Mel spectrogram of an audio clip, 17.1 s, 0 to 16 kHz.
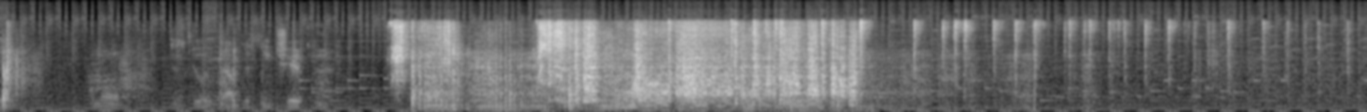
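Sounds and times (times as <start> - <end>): spinning tops clashing and rattling: 4.8 - 5.8, 6.6 - 17.0
scattered clicks: 6.7 - 17.0.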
